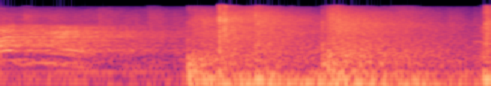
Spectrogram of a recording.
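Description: A short shout at the start, then kicks thudding onto a hand-held karate striking pad, several hits from about a second in.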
